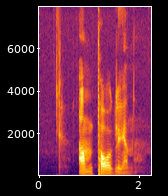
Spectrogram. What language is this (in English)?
Swedish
